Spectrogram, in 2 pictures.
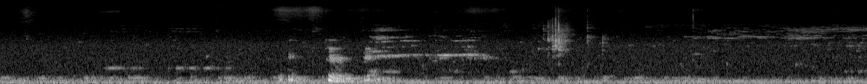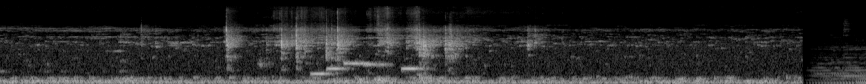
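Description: Pages of a large paper newsletter being handled and turned, in brief rustles, over a steady low hum, with a short laugh about four seconds in.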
